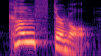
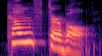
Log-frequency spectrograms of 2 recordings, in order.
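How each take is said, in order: No difference in how they are said.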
